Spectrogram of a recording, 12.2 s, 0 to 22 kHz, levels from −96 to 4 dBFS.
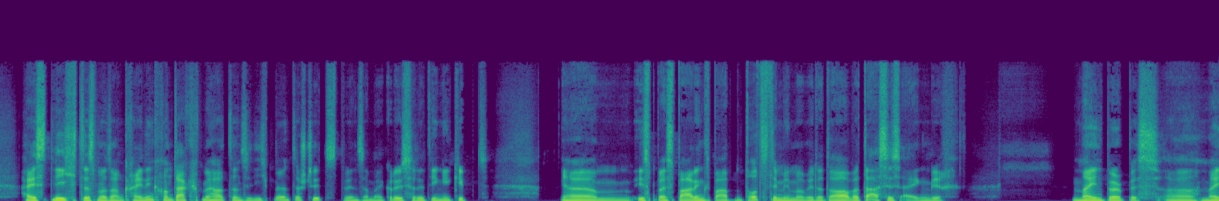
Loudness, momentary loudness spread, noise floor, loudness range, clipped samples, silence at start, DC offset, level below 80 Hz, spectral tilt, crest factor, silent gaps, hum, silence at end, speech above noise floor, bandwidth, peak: -19 LUFS; 9 LU; -60 dBFS; 4 LU; under 0.1%; 0.25 s; under 0.1%; -54 dBFS; -5.5 dB/octave; 16 dB; none; none; 0 s; 42 dB; 15.5 kHz; -2 dBFS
